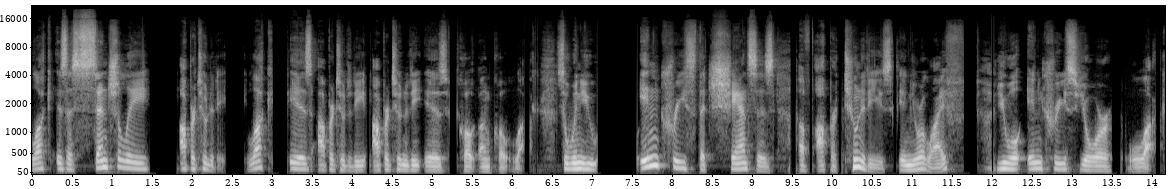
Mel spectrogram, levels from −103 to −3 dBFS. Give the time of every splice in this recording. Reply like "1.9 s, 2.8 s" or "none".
none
